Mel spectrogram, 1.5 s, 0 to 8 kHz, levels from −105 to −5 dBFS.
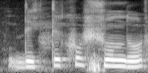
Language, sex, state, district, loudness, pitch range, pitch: Bengali, female, West Bengal, Kolkata, -12 LUFS, 185-220 Hz, 200 Hz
